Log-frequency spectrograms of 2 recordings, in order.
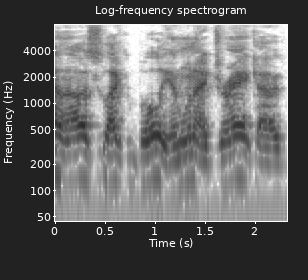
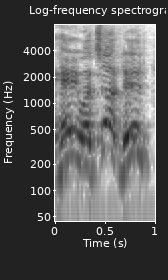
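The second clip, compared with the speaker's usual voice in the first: higher, louder tough greeting; mock challenge; 12 semitones higher, 4 dB louder than usual. Young tough stares down another man, higher and louder. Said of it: "And so I'd be like".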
